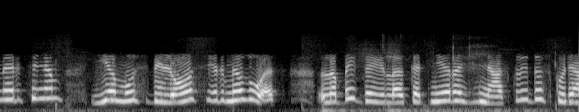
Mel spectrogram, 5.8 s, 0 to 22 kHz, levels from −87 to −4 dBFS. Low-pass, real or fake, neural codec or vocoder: 7.2 kHz; real; none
